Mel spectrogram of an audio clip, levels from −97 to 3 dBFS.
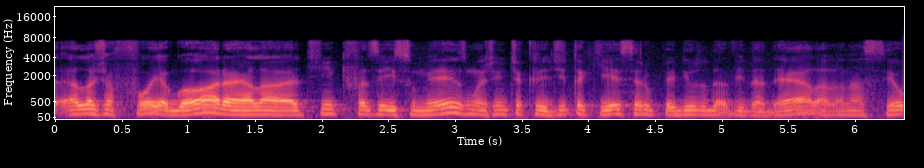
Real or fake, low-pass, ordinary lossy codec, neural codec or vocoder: real; 7.2 kHz; none; none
